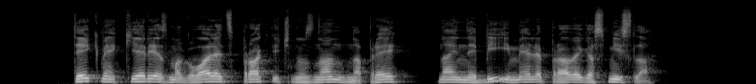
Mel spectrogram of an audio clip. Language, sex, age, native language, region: Slovenian, male, 30-49, Slovenian, Drava region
